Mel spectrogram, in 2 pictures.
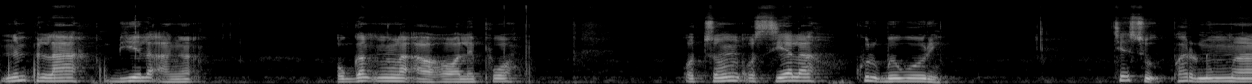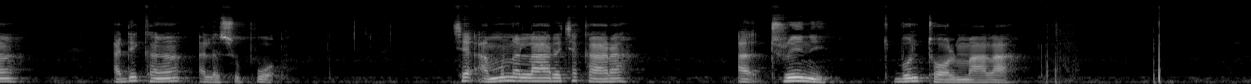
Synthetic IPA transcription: nɪ̃˦m˦pɪ˨laː˦bi˦e˦la˦ʔa˨ŋa˦ | ʊ˨ɡa˦ŋ̩˦la˦ʔa˨ɦɔː˨lɪ˨pʰʊ˦ɔ˦ | ʊ˨tʰʊ˨˦nʊ˨sɪ˨ɛ˦la˦kʰu˦ɾi˨ɡ͡be˦wo˦ɾi˨ | t͡ʃɛ˦su˨k͡pa˦ɾɪ˨nũ˦ŋmaː˦ | a˨dɪ˦ka˨ŋa˦a˨la˨su˨pʰʊ˦ɔ˨ | t͡ʃɛ˦ʔa˨mʊ˦na˨laː˦ɾɪ˦t͡ʃɛ˦kaː˨ɾa˦ | a˨tʰu˨ɾe˦nɪ˨ | bʊ˦ntʰɔː˨lmaː˨laː˦˨

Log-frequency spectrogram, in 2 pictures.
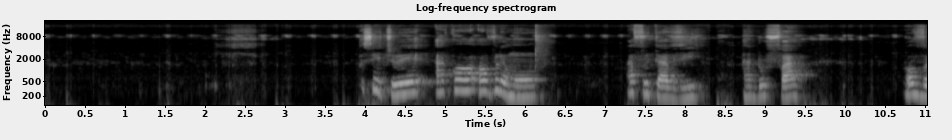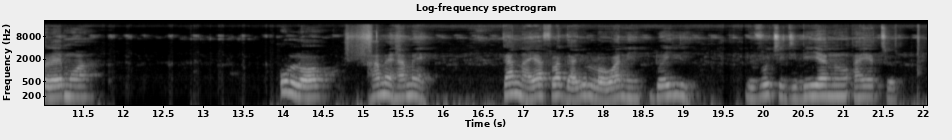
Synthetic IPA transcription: e˦se˦˨t͡ʃo˨je˦a˦kɔ˦ɔ˦vle˨mõ˨ | a˦fɾi˦ka˨vi˨a˨ɖo˨fa˦ | wɔ˦vlɛ˨˦mõ˦a˦ | o˦lɔ˨ɦa˨˦mɛ˨ɦa˨˦mɛ˨ | ɡa˦nã˨ja˦˨fla˦ɡa˨jo˦lɔ˨wa˦nĩ˨ɖɔ˦e˦li˨ | je˨vo˦t͡ʃi˨d͡ʒi˨bi˦ja˦nũ˦ʔa˨jɛ˦t̪o˨

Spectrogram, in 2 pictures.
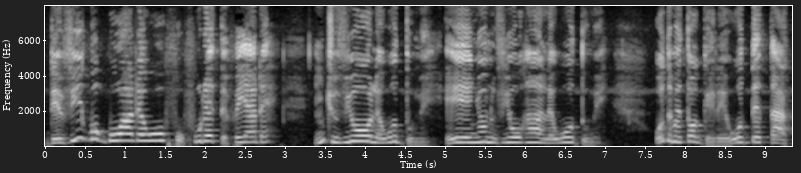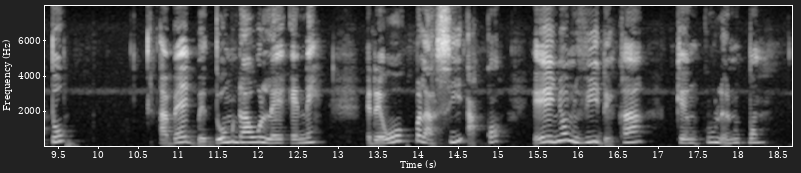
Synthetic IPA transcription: ɖɛ˨vi˦ɡ͡bɔ˦ɡ͡bo˦a˨ɖɛ˦wo˦ɸo˨ɸu˦ɖɛ˦t̪ɛ˨ɸe˦ja˦ɖɛ˦ | ŋũ˦t͡ʃu˦vi˦wo˦lɛ˨wo˦d̪o˨mɛ̃˨e˦jɛ˦ɲɔ̃˦nũ˨vi˦wo˦ɦã˦lɛ˨wo˦d̪o˨mɛ̃˨ | wʔo˦d̪o˨mɛ̃˨t̪ɔ˦ɡɛ˨ɖɛ˨wo˦d̪ɛ˦t̪a˨t̪o˦ | a˨bɛ˦ɡ͡bɛ˨d̪o˦mɖa˦wo˦lɛ˨ɛ˨nɛ̃˦˨ɖɛ˨wo˦k͡pla˨si˦ʔa˨kɔ˦ | e˦jɛ˦ɲɔ̃˦nũ˨vi˦ɖɛ˨ka˦ | kɛ˨ŋ̩˦ku˦lɛ˨nũ˦k͡pɔ˦m

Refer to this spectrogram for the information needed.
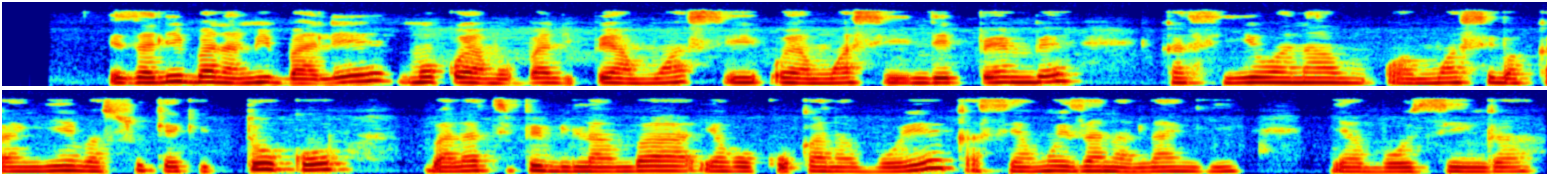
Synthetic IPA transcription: e˨za˨li˦ba˦na˨mi˦ba˨le˦mɔ˦kɔ˦ja˨mo˨ba˦li˨pe˦ja˨mwa˦si˦o˦o˦ja˨mwa˦si˦nde˦pɛ˦mbɛ˦ | ka˨si˨je˦wa˦na˦a˨mwa˦si˦ba˨ka˨ŋɡi˦e˦ba˨su˦ki˨ja˨ki˨tɔ˦kɔ˦ | ba˨la˦ti˦pe˦bi˨la˨mba˦ja˨ko˨ko˨ka˨na˨bo˨je˦ka˨si˨ja˨ŋɡo˦e˨za˦na˨la˦ŋɡi˦ | ja˨bo˨zi˨ŋɡa˦

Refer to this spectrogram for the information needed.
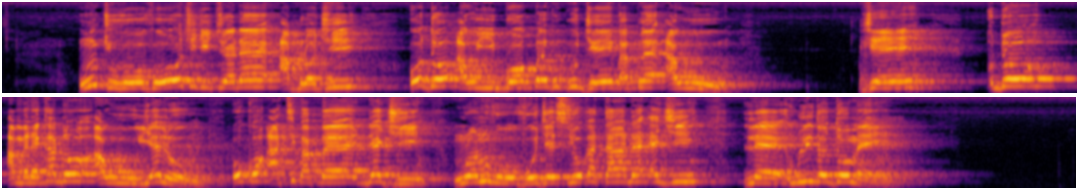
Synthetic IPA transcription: ŋũ˦t͡ʃu˨vo˨vo˨vo˨wo˦t͡ɕi˦t͡ɕi˨t̪ɾɛ˨ɖɛ˦a˨blɔ˨d͡ʑi˦ | wo˦d̪o˦ʔa˨wu˨ji˨bɔ˦k͡plɛ˦ku˦ku˦d͡ʒe˨˦ɡ͡ba˨k͡plɛ˦ʔa˨wu˨ | d͡ʒe˦ | ɖo˦a˨me˨ɖɛ˨ka˦ɖo˦a˨wu˨je˦lo˨wo˦kɔ˦ʔa˨t̪i˦k͡pa˨k͡pɛ˦ɖɛ˦d͡ʑi˨ | ŋlɔ̃˨nũ˦vo˨vo˨vo˨d͡ʒe˨si˨wo˦ka˦t̪ã˦ɖɛ˦ʔe˦d͡ʑi˦le˨wli˦d̪o˦d̪o˦mɛ̰̃˨

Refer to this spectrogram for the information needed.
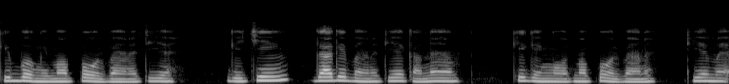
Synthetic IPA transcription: kɪ˦bo˨ŋi˨ma˨po˦˨lbɛ˨nɛ˨tje˦ | ɡɪ˨t͡ʃi˦ŋ | ɡa˦ɡɪ˦bɛ˨nɛ˨tje˦ka˨nɛ˦n | kɪ˦ɡɪ˨ŋʊ˨tma˨po˦˨lbɛ˨nɛ˨ | tje˦mɛ˦

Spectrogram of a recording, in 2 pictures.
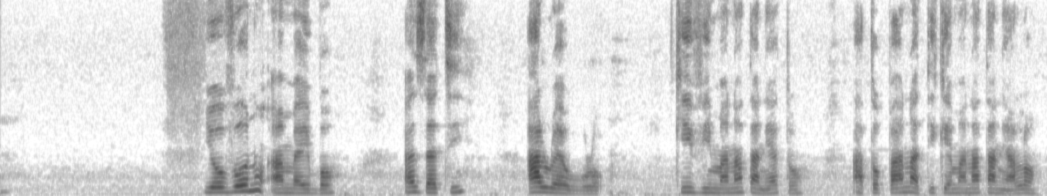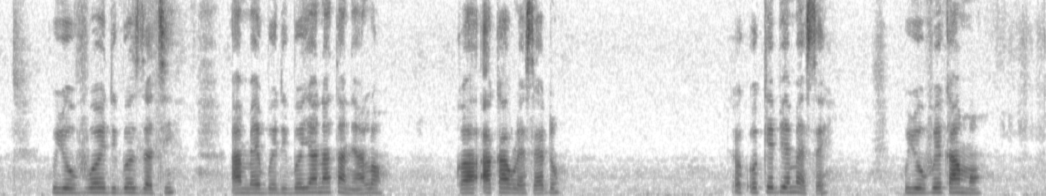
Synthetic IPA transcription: jo˨vo˦nũ˦ʔa˨mɛ˨i˨bɔ˨ | a˦za˨t̪i˦ | a˦lʊ˨ɛ˨wlʊ̰˨ | ki˦vi˨mã˨nã˦t̪a˨nɪ̃˨ɛ˦t̪ʊ˨ | a̰˨t̪ʊ˨pa˦nã˦˨t̪i˦ke˦mã˨nã˦t̪a˨nɪ̃˨a˨lɔ˦˨ | ku˦jo˨vu˦o˦di˨ɡ͡bo˦zə˨t̪i˦ | a˨mɛ˨bu˨e˨di˨ɡ͡bo˦ja˦nã˦t̪a˨nɪ̃˨a˨lɔ˦˨ | kɔ˦a̰˦ka˦wlɛ˨sɛ˨˦dʊ˦˨ | o˦ke˦bi˦ɛ˦mɛ˨sɛ˦ | ku˦jo˨vu˦e˦ka˦mɔ̃˨

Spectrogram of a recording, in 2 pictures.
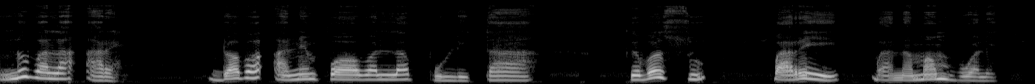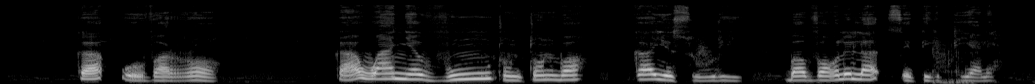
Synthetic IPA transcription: nʊ˦ba˦la˦a˨ɾɪ˨ | dɔ˦bɔ˦a˨nɪ˦mpɔː˦ba˦la˦pu˨lːɪ˨taː˦ | kɛ˨ba˦su˨ | k͡pa̰˨ɾɪː˦ | ba˨na˨ma˦mbʊ˨ɔ˨lɪ˨ | ka˦o̰˨va˨ɾɔː˦˨ | ka˨˦waː˦ɲɛ˦vũ˦tʊ˨ntʊ˦nbɔ˦ | ka˦je˨suː˨ɾiː˦˨ | ba˨vɔ˨ɣlɪ˦la˦se˨pi˨ɡpi˨ɛ˨lɪ˦

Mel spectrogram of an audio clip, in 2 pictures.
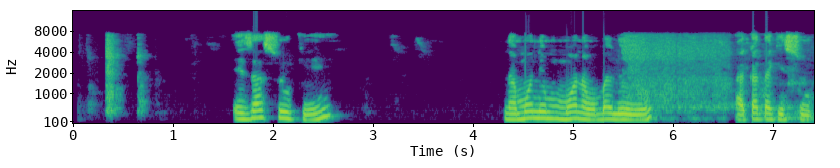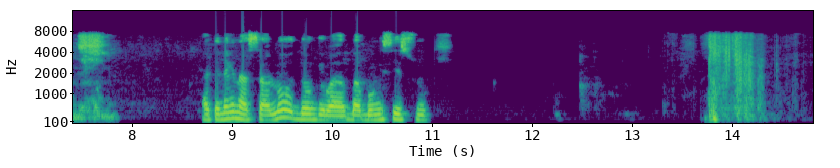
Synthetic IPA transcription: e˨za˦su˦ki˨ | na˨mɔ˦ni˦mwa˦na˨mo˨ba˦li˦o˦jo˦ | a˨ka˦ta˦ki˦su˦ki̥˨ | a˨kɛ˨nda˦ki˦na˨sa˨lo˦dɔ˦ŋke˨ba˨bo˨ŋɡi˦se˦su˦ki̥˨

